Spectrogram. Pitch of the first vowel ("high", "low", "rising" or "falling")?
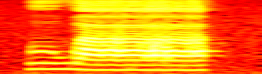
high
